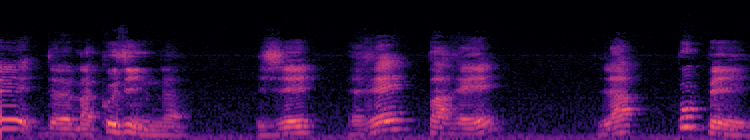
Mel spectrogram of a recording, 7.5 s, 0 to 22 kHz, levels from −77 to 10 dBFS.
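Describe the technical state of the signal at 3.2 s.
The signal at 3.2 s is intact, with no fault audible at that moment.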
